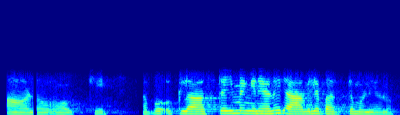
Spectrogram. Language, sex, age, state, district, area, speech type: Malayalam, female, 18-30, Kerala, Kasaragod, rural, conversation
